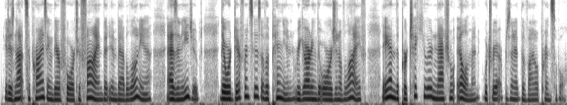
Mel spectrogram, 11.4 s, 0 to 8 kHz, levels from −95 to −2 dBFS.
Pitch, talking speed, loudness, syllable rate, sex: 180 Hz, 175 wpm, -18 LUFS, 6.5 syllables/s, female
